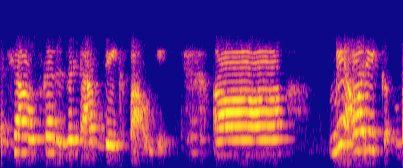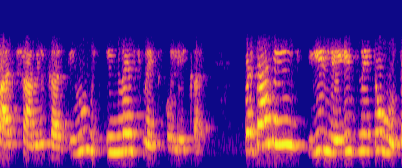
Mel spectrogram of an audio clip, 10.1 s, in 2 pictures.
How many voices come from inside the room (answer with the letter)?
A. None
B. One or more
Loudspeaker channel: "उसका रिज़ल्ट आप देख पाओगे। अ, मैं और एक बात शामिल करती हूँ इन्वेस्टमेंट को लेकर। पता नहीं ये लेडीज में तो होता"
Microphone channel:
A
